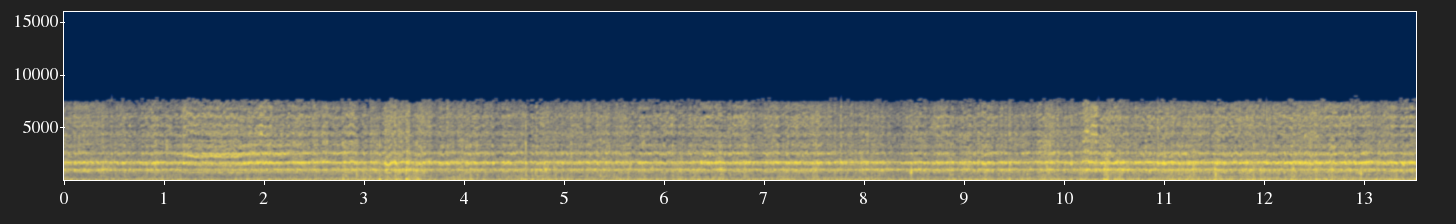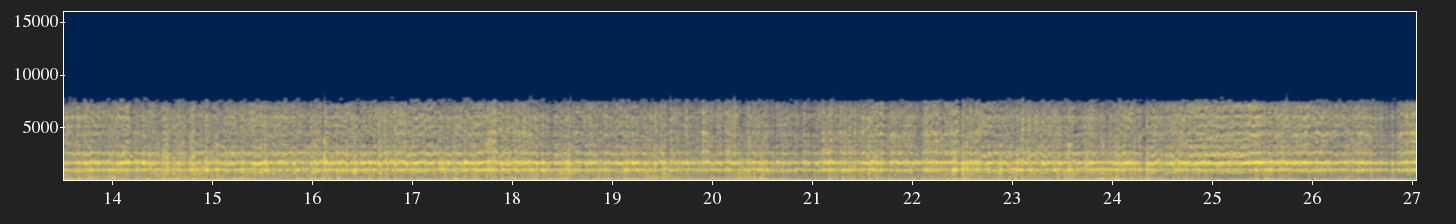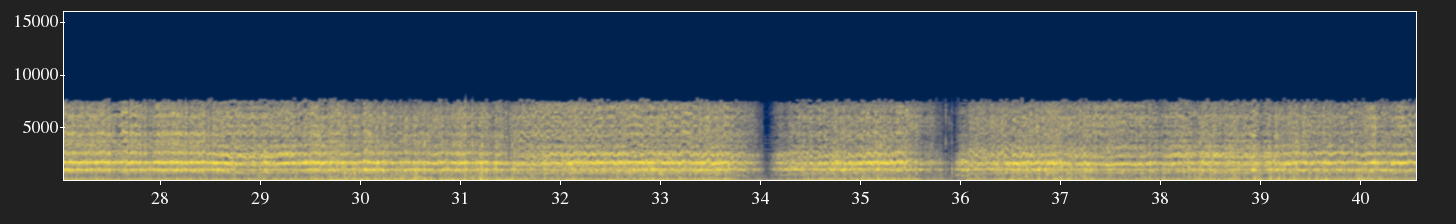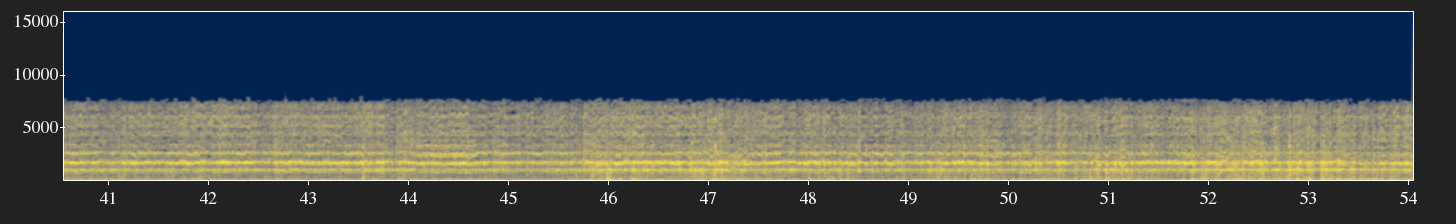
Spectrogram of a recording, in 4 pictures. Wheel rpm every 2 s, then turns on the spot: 230, 230, 230, 240, 230, 230, 230, 230, 230, 230, 240, 230, 220, 240, 220, 220, 160, 120, 180, 220, 230, 230, 230, 230, 230, 230, 230.
none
